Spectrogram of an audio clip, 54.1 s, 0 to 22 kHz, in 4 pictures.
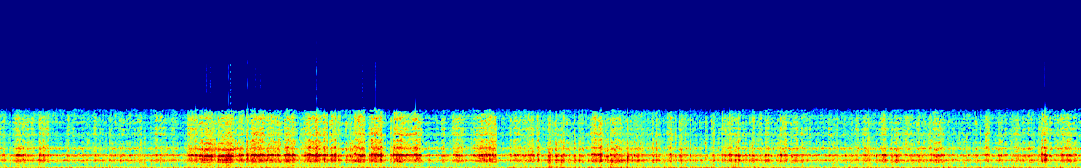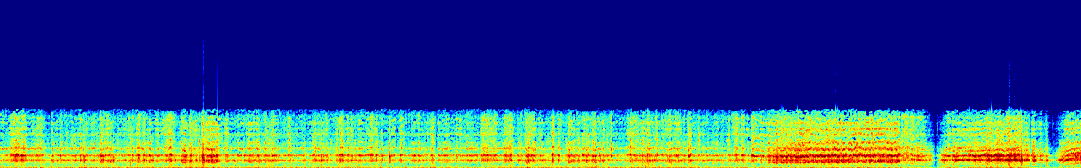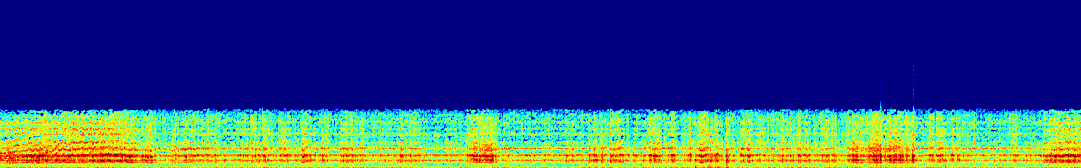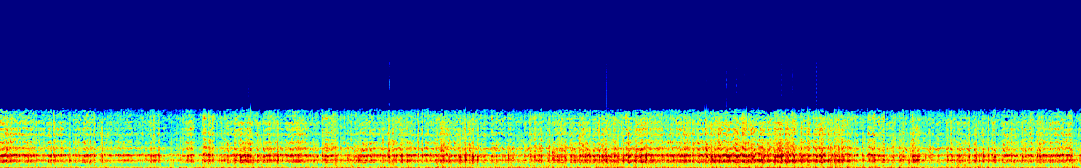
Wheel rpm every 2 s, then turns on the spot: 230, 230, 230, 230, 230, 230, 230, 240, 230, 230, 230, 220, 150, 140, 220, 230, 230, 230, 230, 230, 230, 240, 220, 230, 230, 220, 230.
none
